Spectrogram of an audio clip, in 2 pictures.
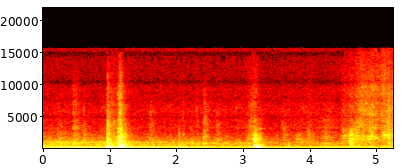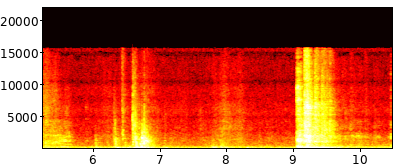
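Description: A cat's paws thump softly as it climbs and jumps up onto furniture.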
